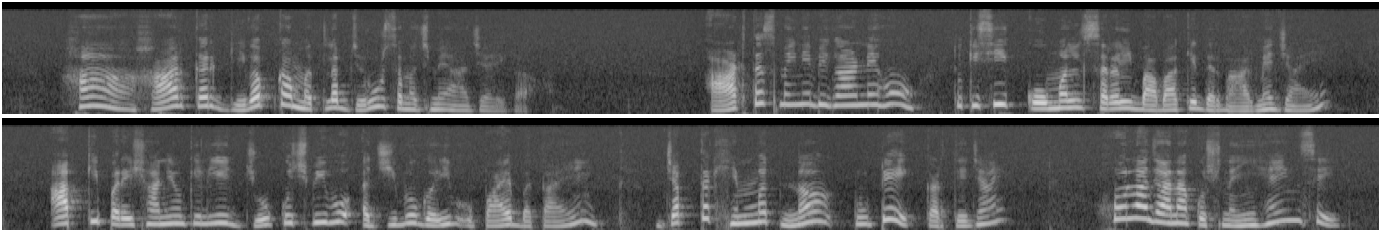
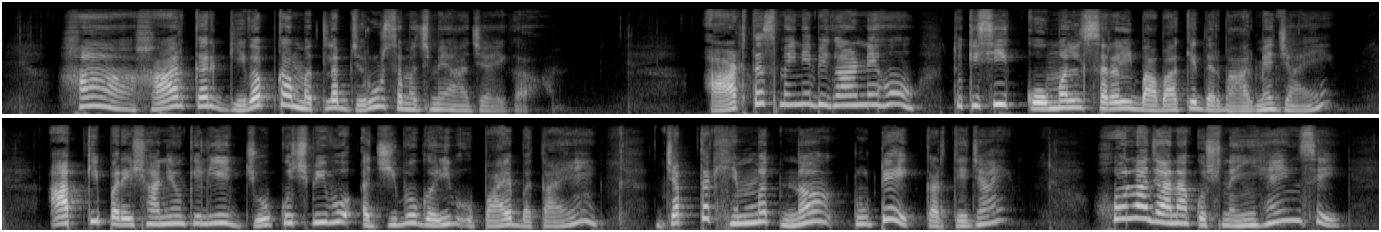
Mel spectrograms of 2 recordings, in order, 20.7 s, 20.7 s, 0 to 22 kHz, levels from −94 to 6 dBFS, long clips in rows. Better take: second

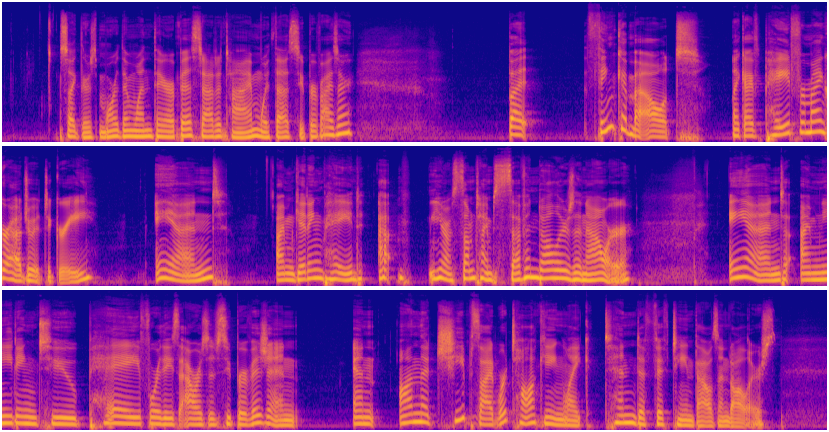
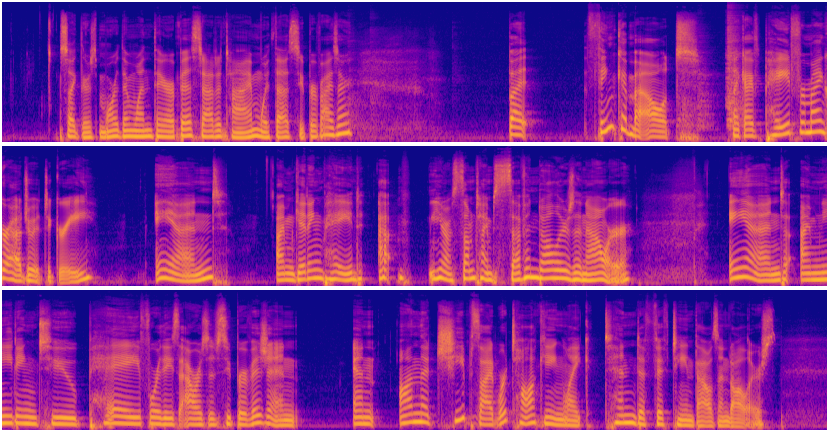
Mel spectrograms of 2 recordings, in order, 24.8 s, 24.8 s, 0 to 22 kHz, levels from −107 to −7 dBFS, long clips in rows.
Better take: first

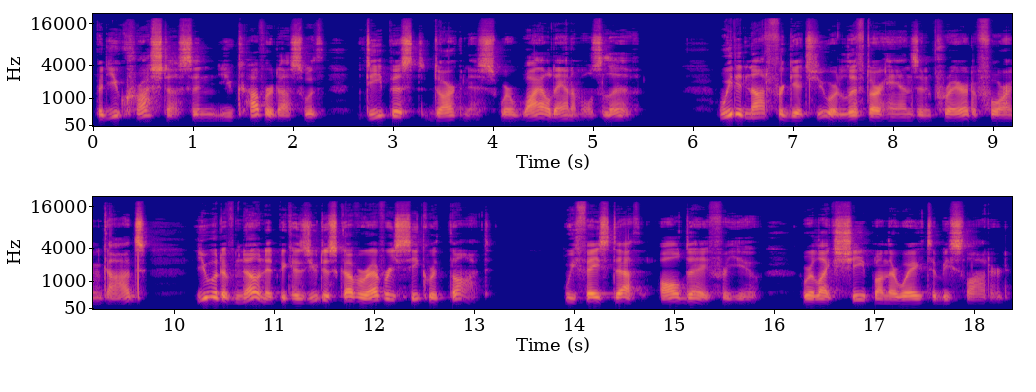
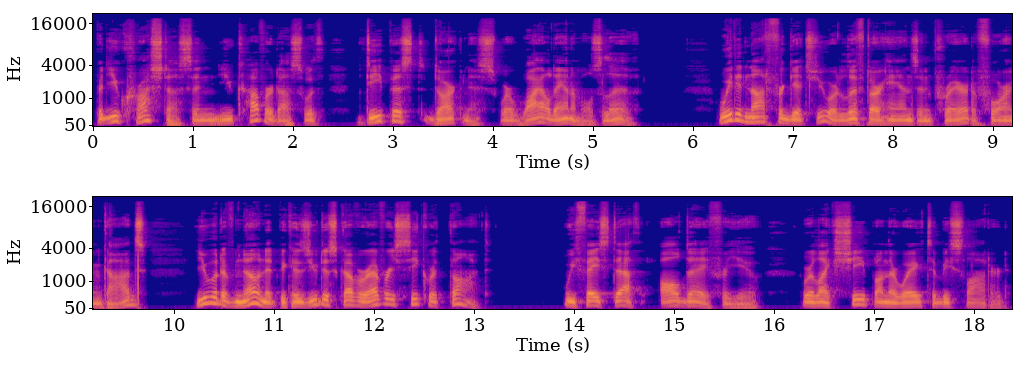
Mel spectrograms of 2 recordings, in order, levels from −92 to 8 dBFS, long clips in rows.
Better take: second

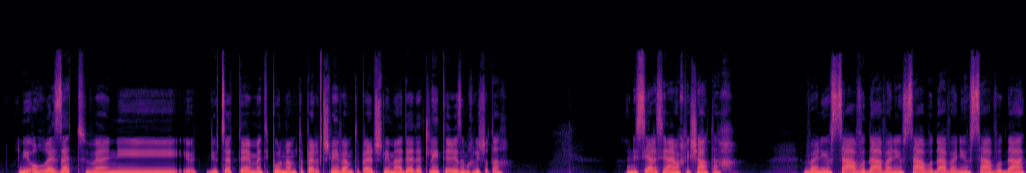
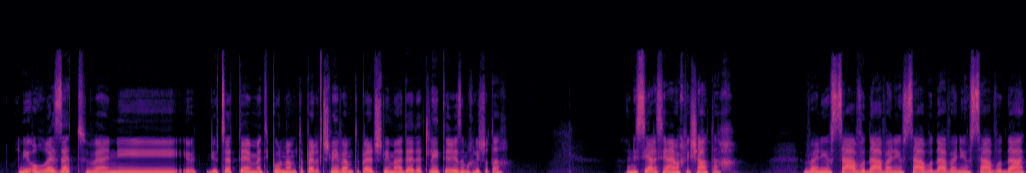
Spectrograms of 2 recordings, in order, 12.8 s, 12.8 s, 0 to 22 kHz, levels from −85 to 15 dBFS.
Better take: neither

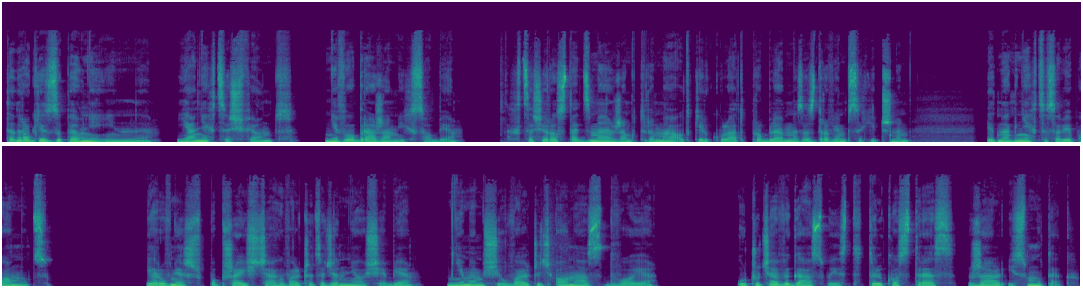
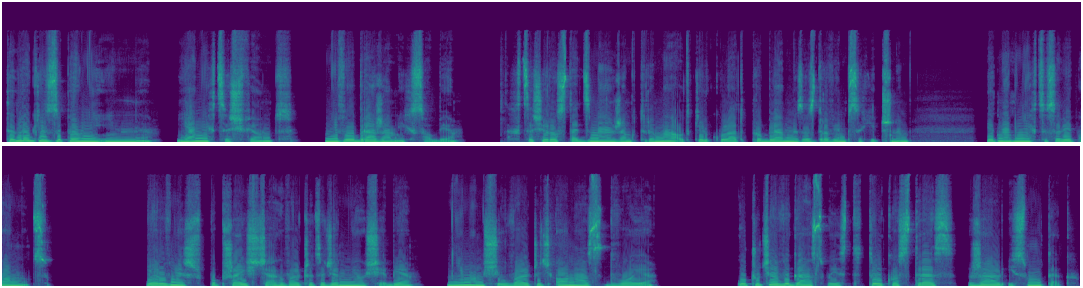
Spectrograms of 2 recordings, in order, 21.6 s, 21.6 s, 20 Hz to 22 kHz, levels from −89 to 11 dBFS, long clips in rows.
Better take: first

